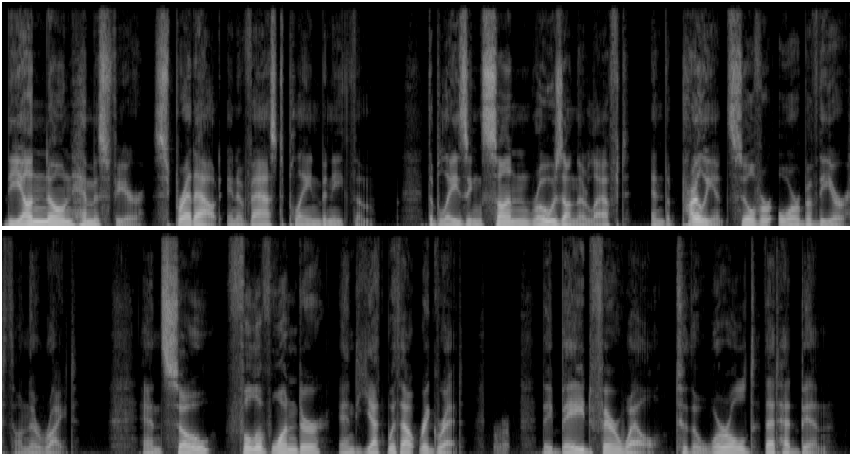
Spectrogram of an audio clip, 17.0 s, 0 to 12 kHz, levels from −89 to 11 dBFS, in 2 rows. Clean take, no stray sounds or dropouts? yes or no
no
